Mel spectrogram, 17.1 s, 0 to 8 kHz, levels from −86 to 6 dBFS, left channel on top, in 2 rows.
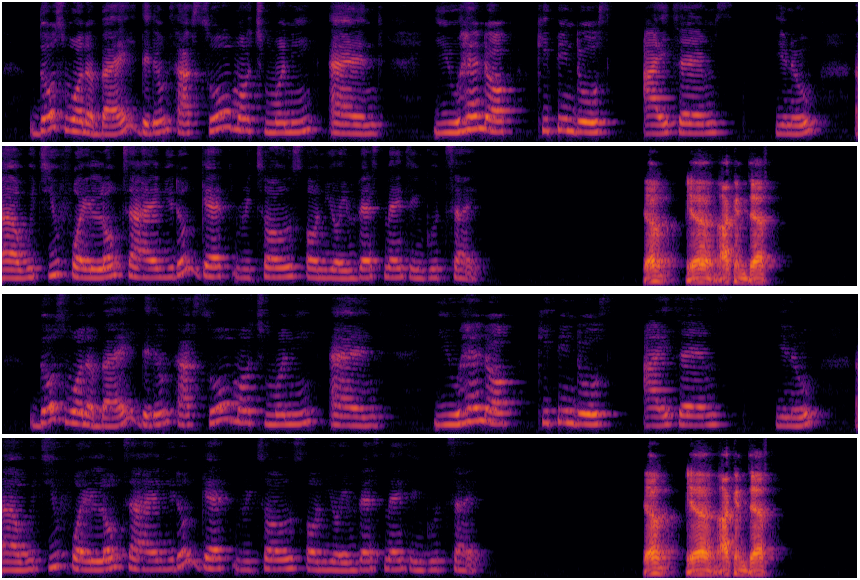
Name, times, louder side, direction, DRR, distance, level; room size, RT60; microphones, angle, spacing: voice 1, 0.3-3.8 4.3-6.1 6.4-7.2 7.7-8.2 8.5-13.3, left 2 dB, 70° left, 1.1 m, -34 dB
voice 2, 15.0-16.2, right 1 dB, 10° right, 0.8 m, -24 dB
14.5 x 5.8 x 3.0 m
head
